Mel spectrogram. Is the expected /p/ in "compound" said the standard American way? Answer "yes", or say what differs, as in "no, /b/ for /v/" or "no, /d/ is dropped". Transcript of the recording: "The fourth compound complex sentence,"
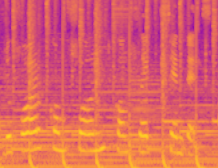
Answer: no, /f/ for /p/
